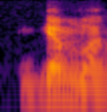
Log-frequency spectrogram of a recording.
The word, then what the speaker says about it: Gimlin: that was Roger Patterson and Robert Gimlin, not Gremlin, but Gimlin, I guess, or Gimlin, or how it's pronounced.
